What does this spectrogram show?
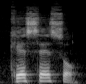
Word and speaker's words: queso: Hispanics speak Spanish so fast that instead of sounding KSO, it sounds queso.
